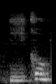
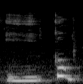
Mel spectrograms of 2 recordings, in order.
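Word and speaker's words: 一共: 一共 is total. It is before fourth tone syllables, so you need to shift to second tone, which is 一共.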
